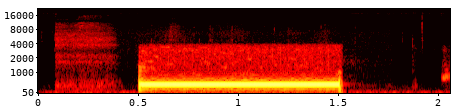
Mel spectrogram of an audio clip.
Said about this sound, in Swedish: Så att eh, jag har ett eh, telefonnummer här som jag tänker ja. vi ska ta och ringa. Ja. Så att, eh, ja men vi ringer nu.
